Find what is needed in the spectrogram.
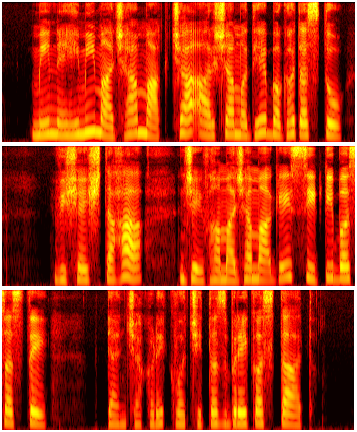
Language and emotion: Marathi, fearful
